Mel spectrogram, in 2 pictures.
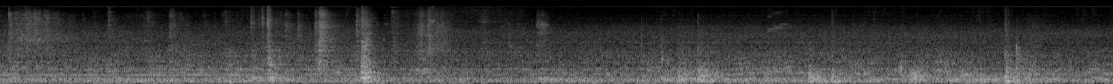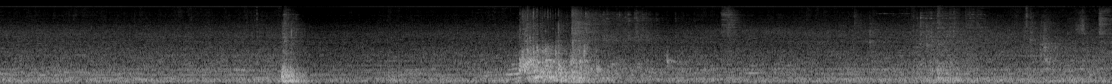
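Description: Bowling alley: a bowling ball strikes the pins with a sharp crack about fourteen seconds in, followed a couple of seconds later by a louder, longer clatter, over the steady background noise of the alley.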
